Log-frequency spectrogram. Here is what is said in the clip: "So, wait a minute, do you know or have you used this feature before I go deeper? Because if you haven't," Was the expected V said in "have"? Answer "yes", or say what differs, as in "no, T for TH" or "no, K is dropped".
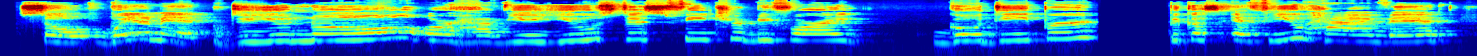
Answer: yes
